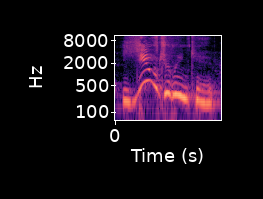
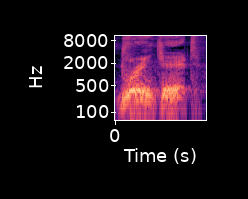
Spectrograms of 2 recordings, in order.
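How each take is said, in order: First: Higher-pitched imitation of a bold friend; defiant comeback. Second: Loud, harsh growled command; aggressive monster voice. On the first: American friend pushing back at the monster, defiant. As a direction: toss the order right back, voice pitched up. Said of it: "Sarah's American. And she has much bigger balls". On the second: Retold or imitated. Masked monster forcing a glass on Sarah, aggressive growl. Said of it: "with an aggressive voice says".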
